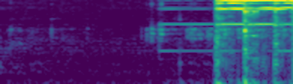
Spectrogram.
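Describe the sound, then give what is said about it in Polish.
A little bell jingles in a short, bright burst that starts abruptly after near silence, with a few rapid repeated strikes ringing loudly until the end. “Dzwoneczek jest od młodego człowieka z Wrocławia.”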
